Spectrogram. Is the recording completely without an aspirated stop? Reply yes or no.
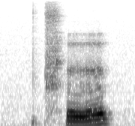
no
